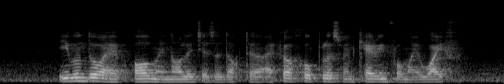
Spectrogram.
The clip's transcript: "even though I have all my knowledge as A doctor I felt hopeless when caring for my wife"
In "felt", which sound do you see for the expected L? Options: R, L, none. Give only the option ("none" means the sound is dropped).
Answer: L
